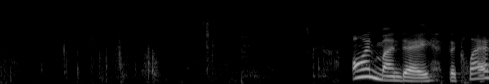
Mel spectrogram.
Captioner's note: page turning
